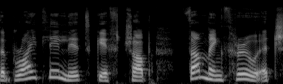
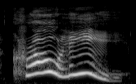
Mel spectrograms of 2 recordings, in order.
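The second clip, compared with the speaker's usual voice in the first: high, loud alarmed angel; alarmed shout; 9 dB louder, slower than usual. Acted. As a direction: shriek a warning, pitched up. Driver searching phone while driving.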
